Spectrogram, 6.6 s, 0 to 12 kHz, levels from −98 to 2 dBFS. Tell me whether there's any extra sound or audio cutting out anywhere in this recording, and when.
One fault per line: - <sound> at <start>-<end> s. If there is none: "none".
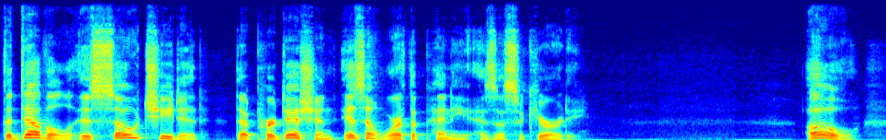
none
